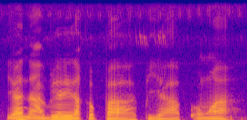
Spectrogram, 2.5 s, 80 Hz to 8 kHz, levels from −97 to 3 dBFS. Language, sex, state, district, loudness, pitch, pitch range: Garo, male, Meghalaya, South Garo Hills, -19 LUFS, 100 Hz, 95-115 Hz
